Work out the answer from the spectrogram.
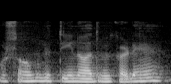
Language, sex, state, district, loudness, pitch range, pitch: Hindi, male, Uttar Pradesh, Shamli, -16 LUFS, 135-155 Hz, 145 Hz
